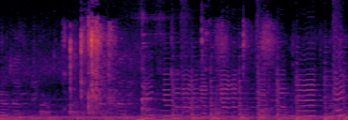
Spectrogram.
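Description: Upbeat jazz background music with a horn melody, coming in about two seconds in after a quieter stretch with a few faint clicks.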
